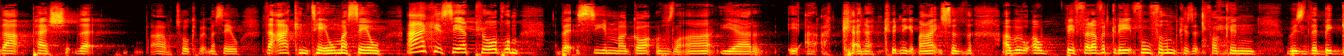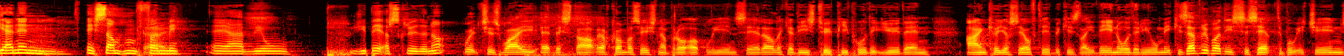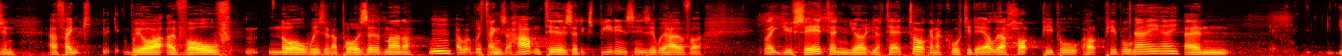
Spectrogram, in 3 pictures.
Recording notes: Live at St Luke’s. The first ever Blethered Live show at St Luke's.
